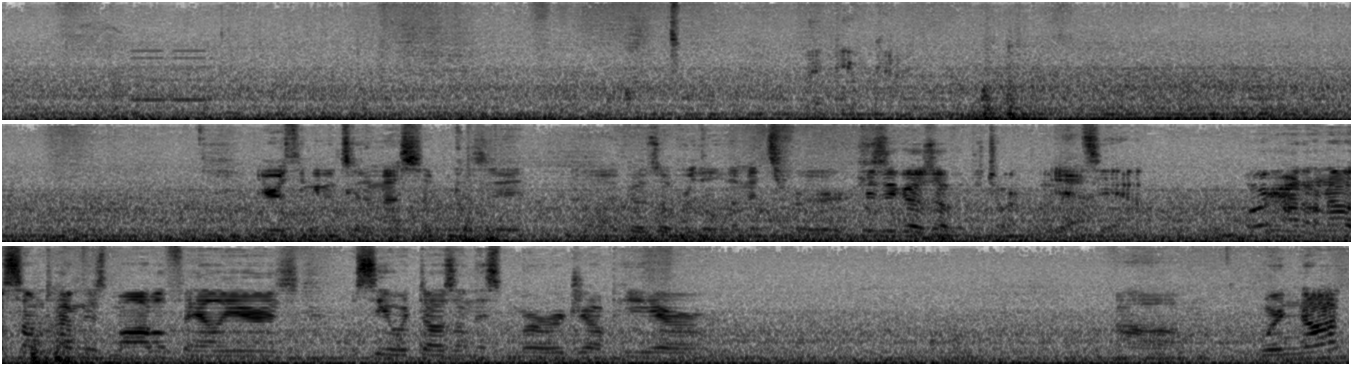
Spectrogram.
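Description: Steady road and tyre noise inside a Toyota's cabin at highway speed, a constant low rumble, with quiet talk in the middle stretch.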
